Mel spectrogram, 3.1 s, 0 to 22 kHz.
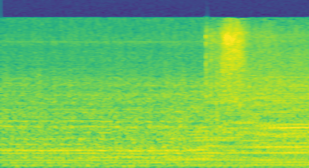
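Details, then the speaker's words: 2009 Chevy Traverse V6 GDI, 190,000 miles, misfire codes on all cylinders and VVT problem after earlier timing job; engine revved, steady hum broken by brief metallic timing/phaser-like rattle, bank one and two cam variance high; cause suspected, not confirmed. "uld start rattling really badly under the hood like a timing rattle like a phaser or something that's"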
